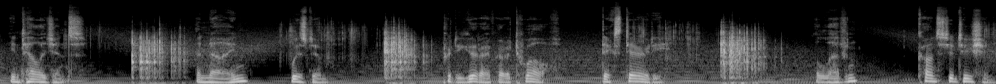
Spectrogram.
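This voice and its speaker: A man narrating a fantasy tabletop game as storyteller and game master, in a measured, scripted delivery. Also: mid-range voice. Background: music.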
